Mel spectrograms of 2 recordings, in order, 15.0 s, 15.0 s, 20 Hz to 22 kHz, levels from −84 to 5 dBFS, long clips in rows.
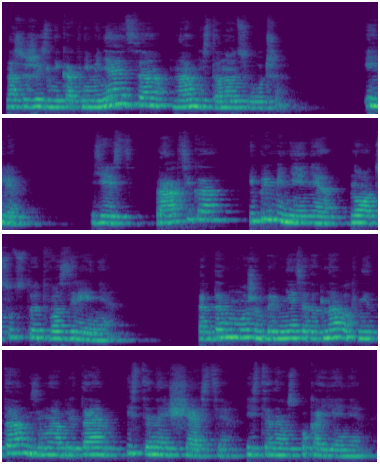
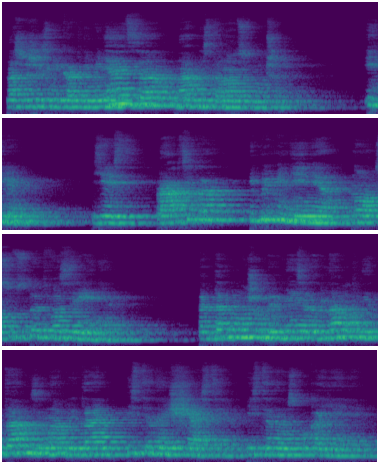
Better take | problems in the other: first | room echo; strong; dies away in 1.2 s; slight in the first // off-mic speech; far; far in the first

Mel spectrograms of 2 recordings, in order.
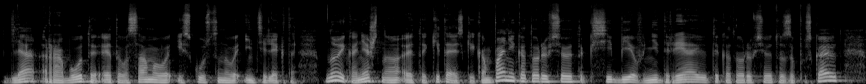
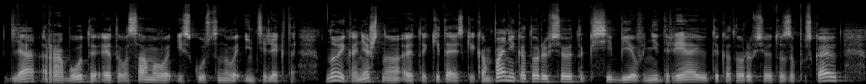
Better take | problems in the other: first | thin; somewhat; fading below 450 Hz

